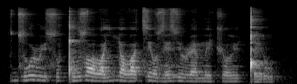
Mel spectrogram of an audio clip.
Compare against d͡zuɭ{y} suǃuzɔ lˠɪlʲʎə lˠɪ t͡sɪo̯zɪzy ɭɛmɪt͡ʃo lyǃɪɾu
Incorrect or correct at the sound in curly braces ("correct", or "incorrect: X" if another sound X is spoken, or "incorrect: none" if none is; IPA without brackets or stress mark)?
correct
